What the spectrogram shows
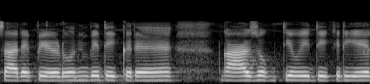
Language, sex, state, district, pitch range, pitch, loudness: Hindi, female, Chhattisgarh, Bilaspur, 190-195 Hz, 195 Hz, -15 LUFS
